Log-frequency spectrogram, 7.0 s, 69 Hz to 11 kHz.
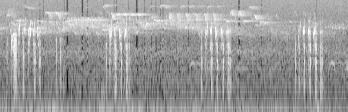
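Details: Black storks at the nest in Karula National Park, Estonia, early morning of 19 June 2023, as an adult brings food to the chicks. Short clusters of dry rattling pulses are spaced by brief pauses over steady high birdsong.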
